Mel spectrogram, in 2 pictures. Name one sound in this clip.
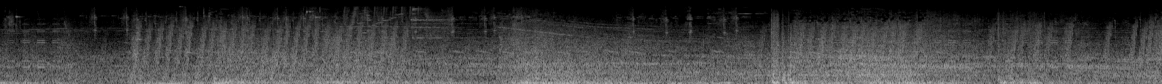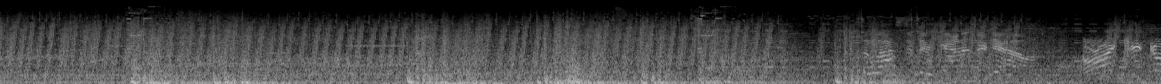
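A starfighter's engines roar steadily.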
